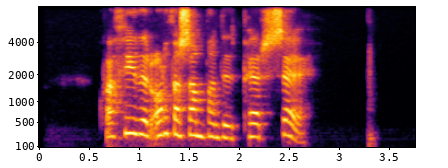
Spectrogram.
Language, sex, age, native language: Icelandic, female, 40-49, Icelandic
